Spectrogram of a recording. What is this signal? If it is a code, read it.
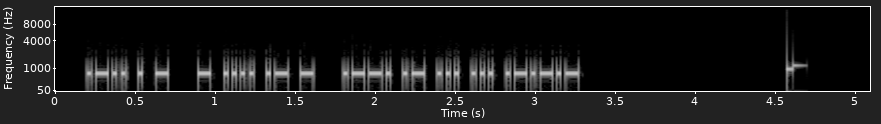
Morse code, heard as a keyed tone, about 44 wpm, 700 Hz. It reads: LET THAT PASS.
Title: Sentences from Top 400 Words 45wpm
